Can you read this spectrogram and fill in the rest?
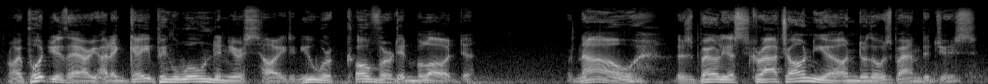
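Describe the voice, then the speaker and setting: A man playing a gentle but probing, folksy 19th-century lighthouse keeper in an intimate ASMR suspense roleplay, soft-spoken, halting and reassuring, close on a binaural mic. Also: lively intonation. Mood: calm, probing. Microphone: close binaural microphone. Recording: faint low rumbling background noise.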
